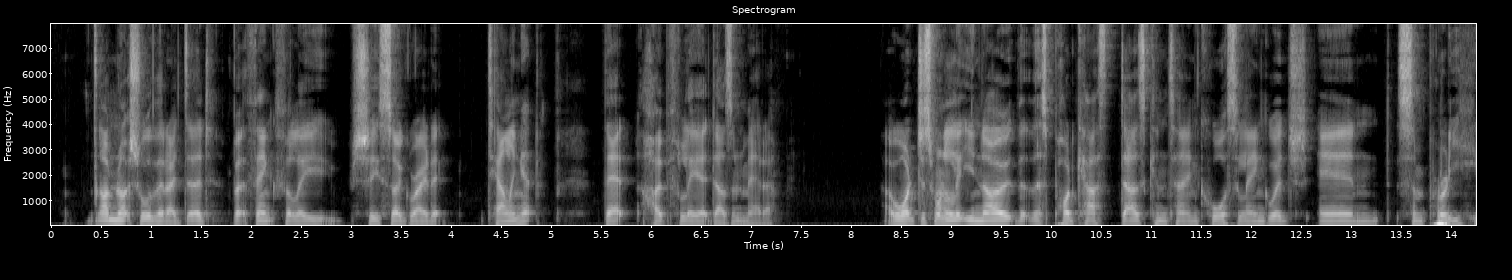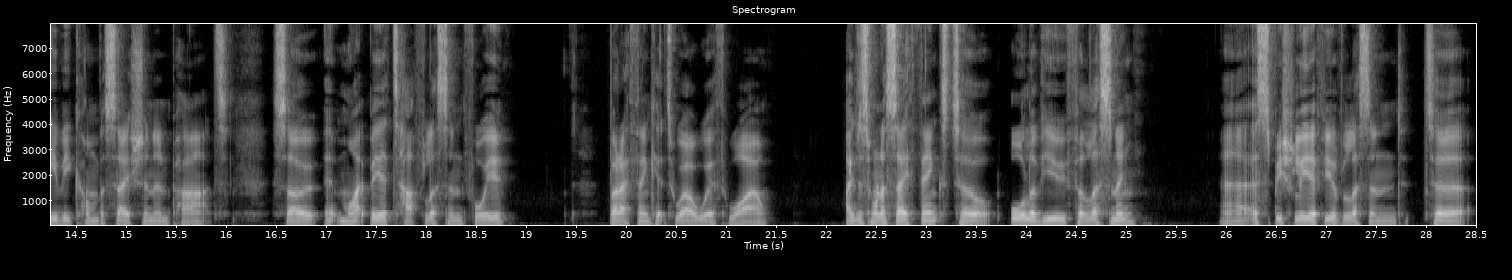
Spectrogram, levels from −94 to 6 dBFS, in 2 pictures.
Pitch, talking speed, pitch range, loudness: 100 Hz, 150 wpm, 90-115 Hz, -24 LUFS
